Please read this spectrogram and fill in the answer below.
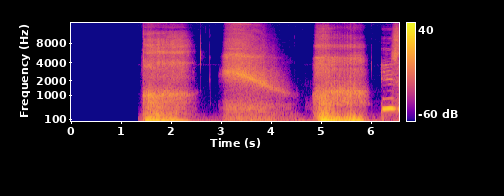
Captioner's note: snoring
